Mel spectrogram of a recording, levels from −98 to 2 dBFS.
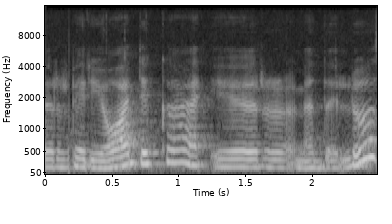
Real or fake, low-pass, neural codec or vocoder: real; 14.4 kHz; none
